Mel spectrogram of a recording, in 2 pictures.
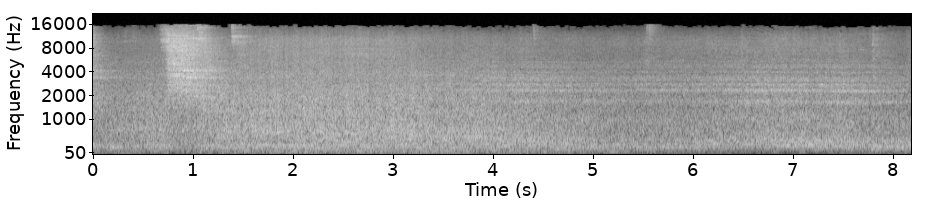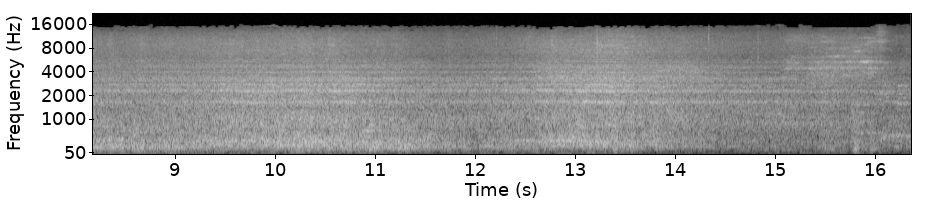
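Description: City Airport Train double-deck set with its Taurus electric locomotive running along an underground station platform: a loud, steady rumble of wheels on rail with thin high squealing tones, easing off near the end.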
